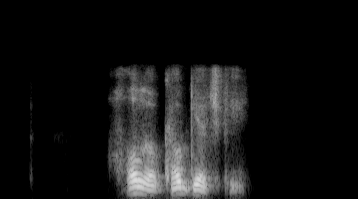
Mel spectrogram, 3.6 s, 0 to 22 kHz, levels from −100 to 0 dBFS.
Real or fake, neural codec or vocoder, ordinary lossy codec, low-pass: fake; codec, 16 kHz, 1.1 kbps, Voila-Tokenizer; Opus, 32 kbps; 5.4 kHz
